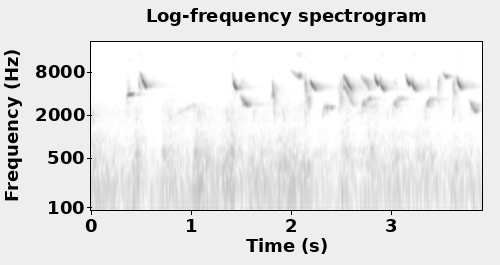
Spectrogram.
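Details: Yellow-rumped serin (blackthroat) mastering song. After a hesitant start it speeds into a quick series of bright, high, sharply inflected whistles, nearly evenly spaced.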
